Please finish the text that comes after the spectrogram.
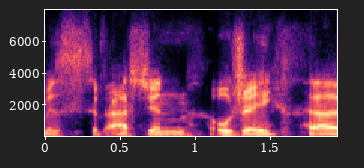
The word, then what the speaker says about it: Auger: my name is Sebastian OJ uh you can say auger that's that's fine too but it's actually pronounced OJ uh it's my first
